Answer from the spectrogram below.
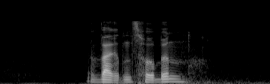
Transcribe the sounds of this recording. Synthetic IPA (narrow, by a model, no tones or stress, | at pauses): ʋæʁd̪n̩sfɔʁbʉn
